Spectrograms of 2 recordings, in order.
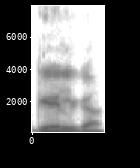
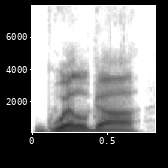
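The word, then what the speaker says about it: Gaeilge: En el dialecto de Ulster lo llamarías el idioma gaélico, pero en el sur lo llamaban mucho más gelga. Huelga.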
